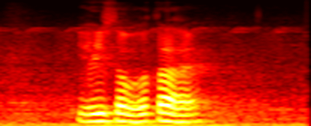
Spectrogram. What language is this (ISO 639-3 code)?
hin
